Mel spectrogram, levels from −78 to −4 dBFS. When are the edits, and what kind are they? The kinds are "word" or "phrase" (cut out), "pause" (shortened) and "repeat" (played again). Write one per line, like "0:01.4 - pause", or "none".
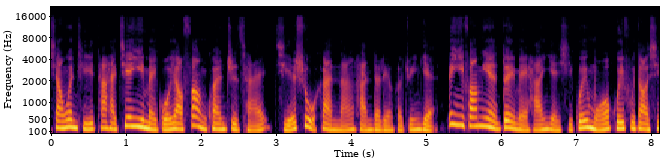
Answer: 0:05.2 - pause

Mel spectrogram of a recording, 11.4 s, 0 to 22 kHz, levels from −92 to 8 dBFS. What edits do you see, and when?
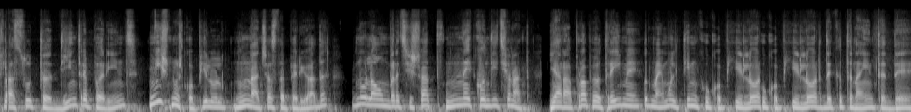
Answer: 0:02.3 - phrase
0:04.4 - word
0:06.8 - pause
0:08.1 - phrase
0:09.5 - repeat

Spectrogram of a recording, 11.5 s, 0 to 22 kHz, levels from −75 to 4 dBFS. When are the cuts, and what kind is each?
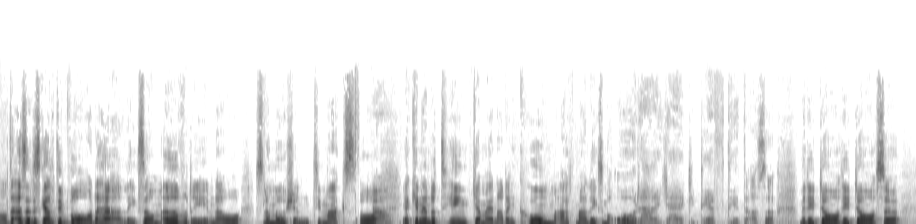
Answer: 0:10.5 - repeat

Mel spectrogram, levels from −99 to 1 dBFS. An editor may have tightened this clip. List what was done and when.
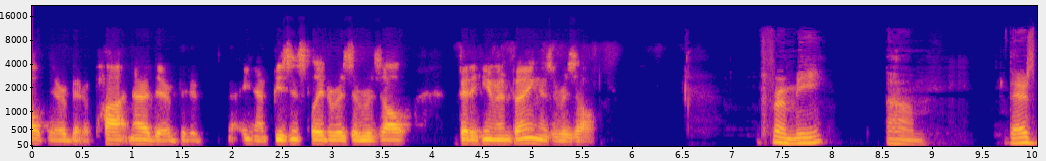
none

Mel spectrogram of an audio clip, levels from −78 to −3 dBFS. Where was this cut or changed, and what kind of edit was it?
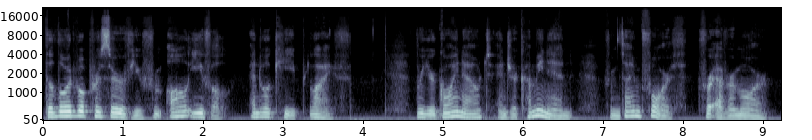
0:03.3 - word
0:04.7 - phrase
0:07.2 - word
0:08.1 - pause

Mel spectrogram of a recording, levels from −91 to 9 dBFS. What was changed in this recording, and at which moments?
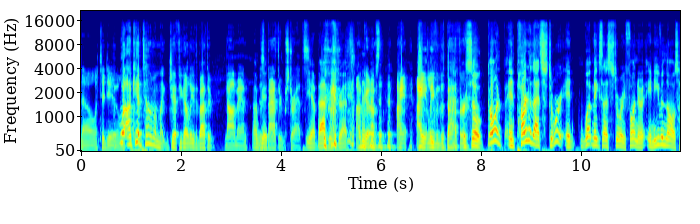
none

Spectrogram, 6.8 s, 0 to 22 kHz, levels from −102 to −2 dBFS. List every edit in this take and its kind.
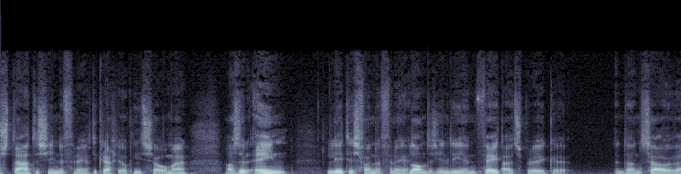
0:00.9 - word
0:04.1 - word
0:04.5 - word
0:05.0 - word

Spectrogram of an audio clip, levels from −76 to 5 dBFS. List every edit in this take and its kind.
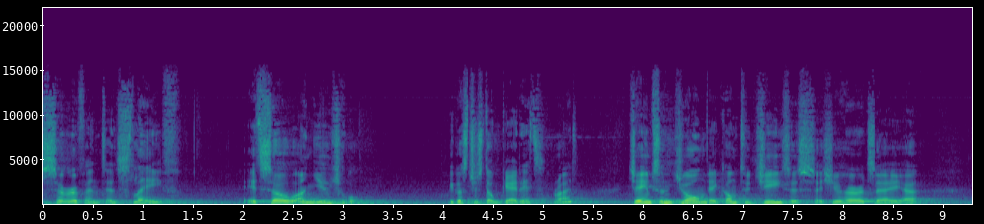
0:01.9 - pause
0:04.2 - phrase
0:06.6 - word
0:08.3 - word

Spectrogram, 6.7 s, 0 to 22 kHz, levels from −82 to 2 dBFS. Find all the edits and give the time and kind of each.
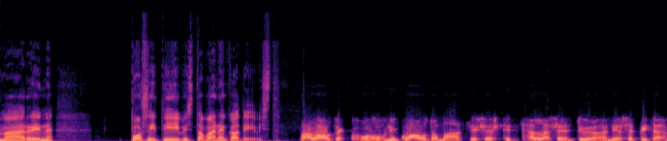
none

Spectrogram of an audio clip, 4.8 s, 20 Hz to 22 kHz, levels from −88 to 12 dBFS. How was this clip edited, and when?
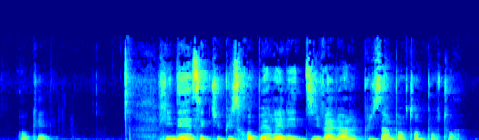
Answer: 0:01.6 - word

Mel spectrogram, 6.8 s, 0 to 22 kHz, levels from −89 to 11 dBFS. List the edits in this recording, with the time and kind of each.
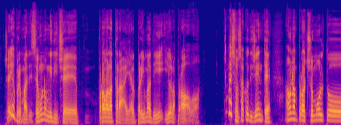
none

